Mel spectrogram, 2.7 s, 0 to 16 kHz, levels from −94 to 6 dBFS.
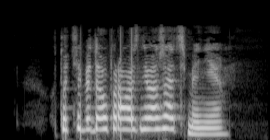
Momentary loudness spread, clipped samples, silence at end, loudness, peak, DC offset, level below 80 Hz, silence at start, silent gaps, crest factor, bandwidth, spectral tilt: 10 LU; under 0.1%; 0.45 s; -15 LUFS; -2 dBFS; under 0.1%; -54 dBFS; 0.6 s; none; 14 dB; 7.8 kHz; -6.5 dB/octave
